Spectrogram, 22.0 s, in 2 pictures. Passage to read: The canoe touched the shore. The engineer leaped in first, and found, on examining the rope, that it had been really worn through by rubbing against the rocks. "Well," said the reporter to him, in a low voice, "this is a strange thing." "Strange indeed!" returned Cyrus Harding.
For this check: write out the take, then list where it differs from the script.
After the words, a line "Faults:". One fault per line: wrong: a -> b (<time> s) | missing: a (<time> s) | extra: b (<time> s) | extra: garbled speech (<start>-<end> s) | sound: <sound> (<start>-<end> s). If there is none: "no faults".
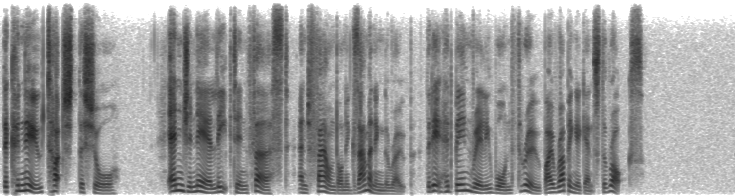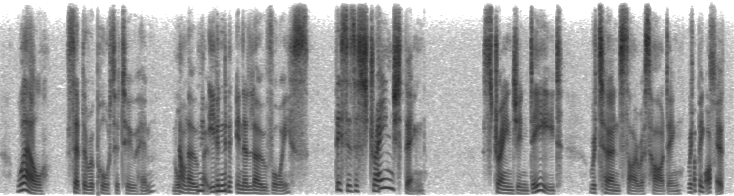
The canoe touched the shore. Engineer leaped in first, and found, on examining the rope, that it had been really worn through by rubbing against the rocks. "Well," said the reporter to him, [garbled] in a low voice, "this is a strange thing." "Strange indeed!" returned Cyrus Harding. [garbled]
Faults:
missing: The (1.8 s)
extra: garbled speech (13.6-14.5 s)
extra: garbled speech (21.3-21.9 s)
